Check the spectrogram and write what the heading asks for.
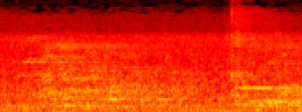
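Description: Echoing sports-hall ambience with faint distant voices, then near the end the single sharp smack of a sepak takraw ball being kicked on the serve.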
